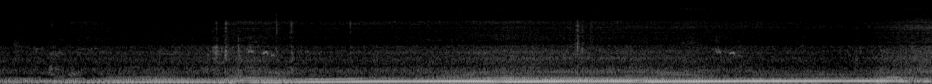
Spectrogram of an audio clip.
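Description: Four-wheel-drive ute's engine revving under load in soft sand, its pitch climbing in steps, dropping once about six seconds in, then rising again, and getting louder as it works.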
